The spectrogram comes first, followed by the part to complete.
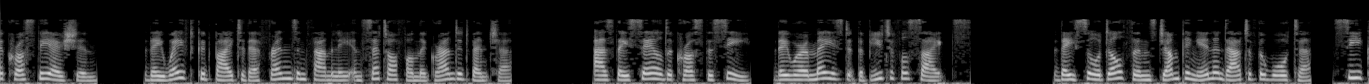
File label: ESL Short Stories for Kids NORMAL reading The Exciting Sea Voyage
